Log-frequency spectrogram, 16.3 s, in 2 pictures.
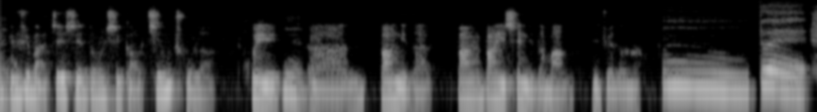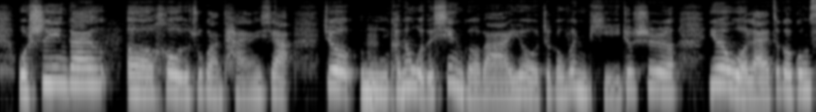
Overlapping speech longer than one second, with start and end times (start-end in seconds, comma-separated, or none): none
